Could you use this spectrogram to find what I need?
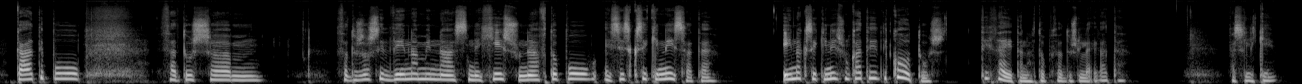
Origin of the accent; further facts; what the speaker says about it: Greece; και ως Ελληνίδα και ως μαμά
